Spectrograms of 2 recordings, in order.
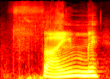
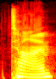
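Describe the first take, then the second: First: It begins with a 'th' sound. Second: It begins with a plain 't' sound. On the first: The speaker calls it wrong. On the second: The speaker calls it right.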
